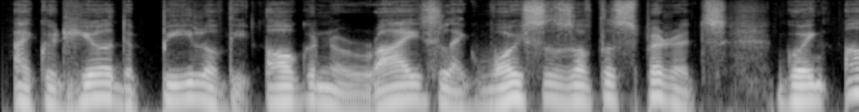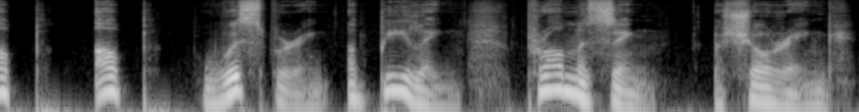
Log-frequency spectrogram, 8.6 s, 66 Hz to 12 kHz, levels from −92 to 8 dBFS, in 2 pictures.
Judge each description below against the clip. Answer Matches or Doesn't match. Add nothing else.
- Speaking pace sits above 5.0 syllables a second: Doesn't match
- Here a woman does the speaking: Doesn't match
